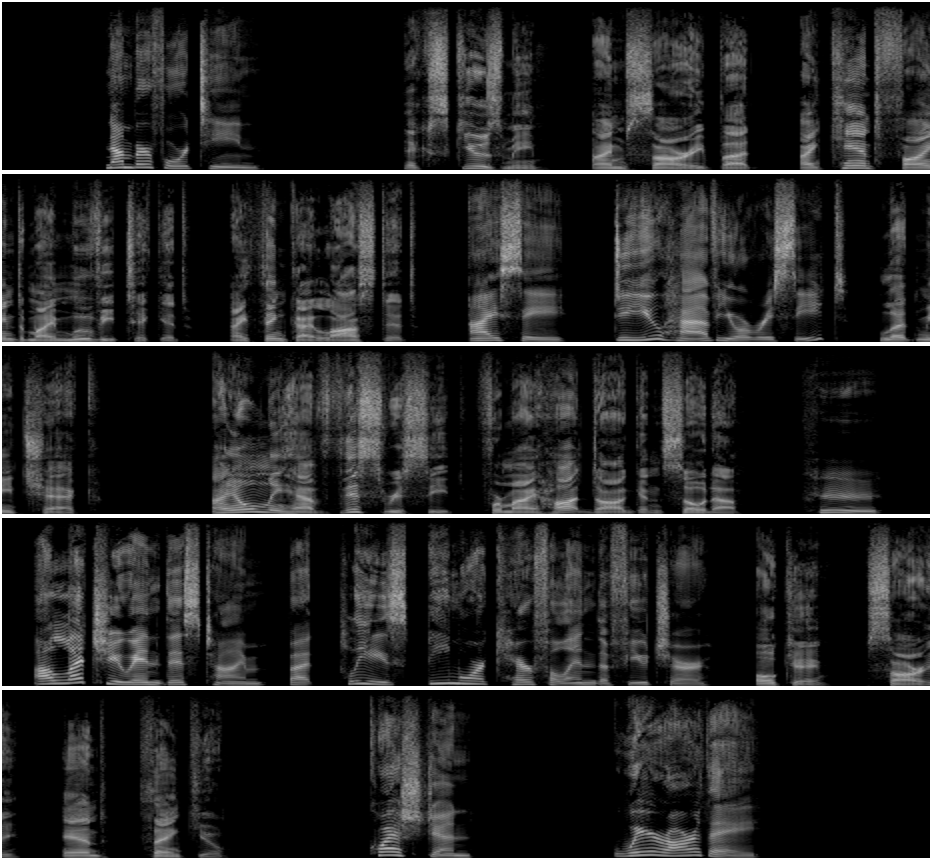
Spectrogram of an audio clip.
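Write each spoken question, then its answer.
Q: Where are they?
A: At a movie theater.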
